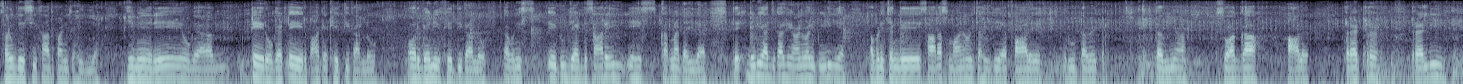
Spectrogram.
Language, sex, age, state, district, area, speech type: Punjabi, male, 18-30, Punjab, Shaheed Bhagat Singh Nagar, rural, spontaneous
